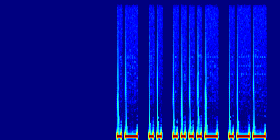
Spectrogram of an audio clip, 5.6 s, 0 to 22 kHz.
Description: Morse code, heard as a keyed tone, about 15 wpm, 700 Hz. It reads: AI4W
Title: USA Call Signs - 4 Characters - Repeated 2x - 15wpm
